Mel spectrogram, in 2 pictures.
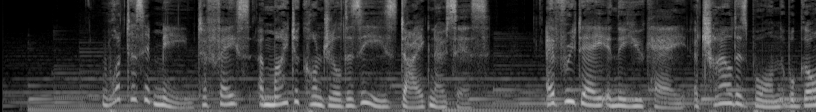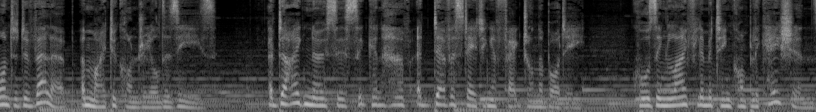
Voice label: Narrative Corporate; Compilation – Various Styles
